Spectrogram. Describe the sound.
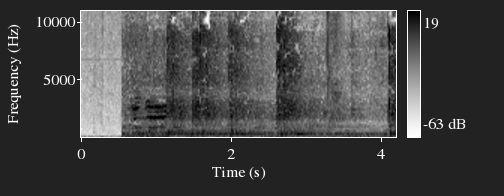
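Several sharp gunshot-like bangs ring out at irregular intervals over a dense, noisy crowd of protesters shouting slogans outdoors in Behbahan, the cracks fairly loud and spaced about half a second to a second apart.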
